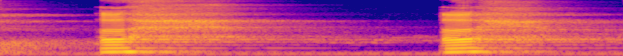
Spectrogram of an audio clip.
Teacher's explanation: Ha dia tidak sampai merapat atau tidak sampai ee menyentuh dia hanya mendekat saja ah ah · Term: huruf Ha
